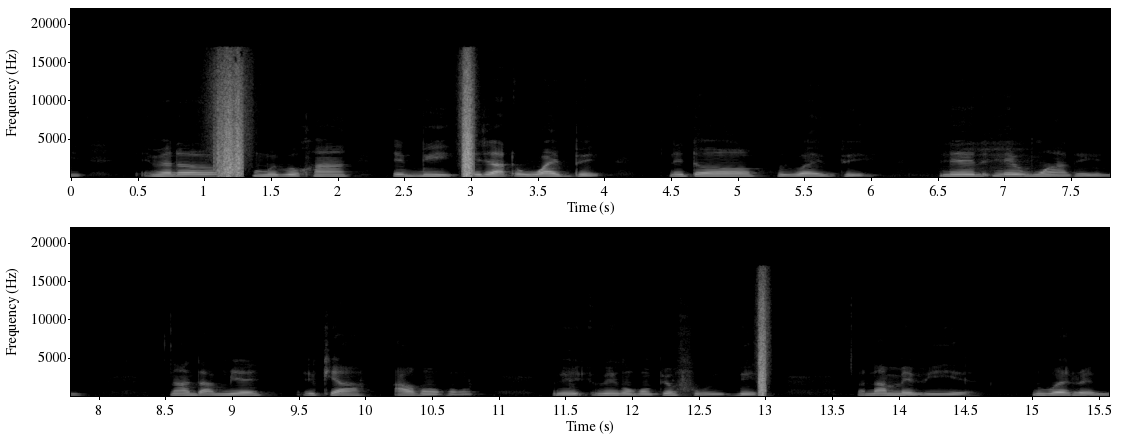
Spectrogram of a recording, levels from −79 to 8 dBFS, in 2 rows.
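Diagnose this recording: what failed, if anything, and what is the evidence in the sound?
The wireless microphone's radio link is failing, ahead of the converter. There are three wireless microphone noise hits, at 0.91–1.46 s, 2.85–3.10 s and 12.90–13.06 s, each a swish of static over the speech as the FM signal fades through reflection nulls and the receiver's noise comes up.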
